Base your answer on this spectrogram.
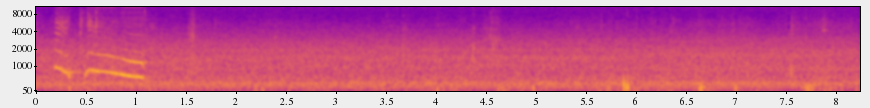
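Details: Puppies missing their mother whimper in a clear, high, falling whine lasting about a second at the start, followed by quiet background hiss with a few faint clicks.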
